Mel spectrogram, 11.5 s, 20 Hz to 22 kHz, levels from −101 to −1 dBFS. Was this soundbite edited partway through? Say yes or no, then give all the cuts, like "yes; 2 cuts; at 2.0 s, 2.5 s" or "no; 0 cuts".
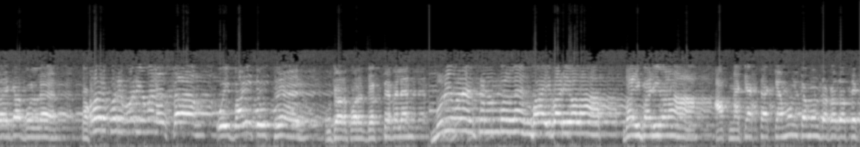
yes; 2 cuts; at 1.2 s, 5.6 s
